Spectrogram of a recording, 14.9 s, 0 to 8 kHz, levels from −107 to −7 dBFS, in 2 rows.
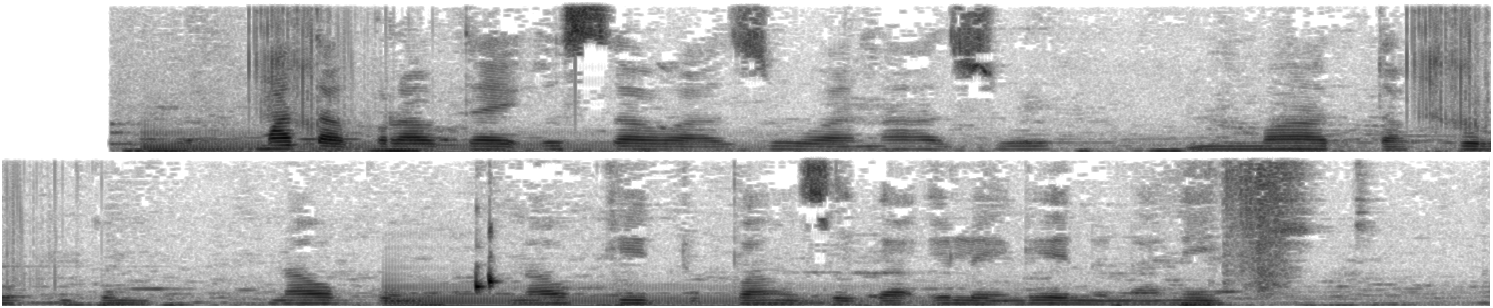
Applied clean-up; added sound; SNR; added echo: none; Crushing + Keyboard (musical); 14 dB; none.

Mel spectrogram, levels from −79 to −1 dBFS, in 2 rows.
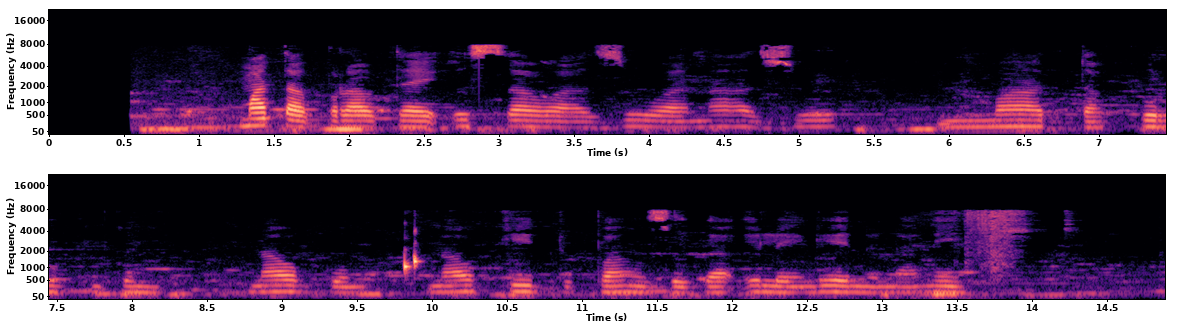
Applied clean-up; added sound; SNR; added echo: none; none; none; none.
